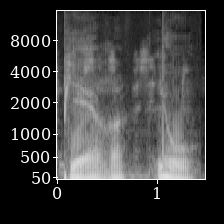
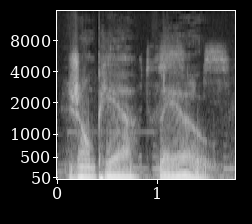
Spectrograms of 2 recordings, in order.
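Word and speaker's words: Jean-Pierre Léaud: for today we are looking at how to pronounce the name of this french actor in French they said as jeer Leo jeer Leo leier Leo in English jeanpierre Leo Jean Leo here are more videos on how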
